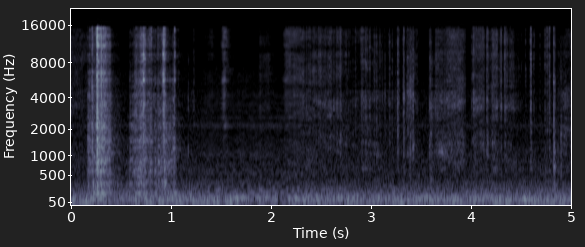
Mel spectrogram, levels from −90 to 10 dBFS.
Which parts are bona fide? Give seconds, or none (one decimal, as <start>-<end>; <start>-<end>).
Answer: 0.0-1.3; 2.3-5.0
